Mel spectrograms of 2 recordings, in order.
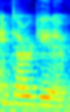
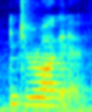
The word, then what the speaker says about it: interrogative: you said interrogative okay now it's not interrogative neither in British English nor in American English it's interrogative now here's the trait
